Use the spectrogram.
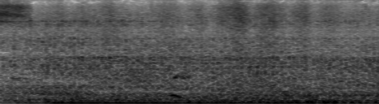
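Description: A vehicle engine idles close by with a steady low rumble and a faint hiss over it, holding constant for a few seconds.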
